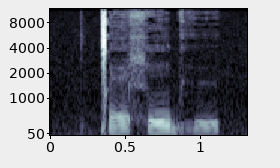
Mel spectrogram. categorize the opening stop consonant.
click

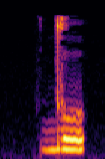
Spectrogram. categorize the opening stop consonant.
plain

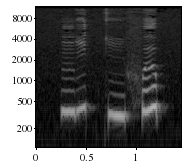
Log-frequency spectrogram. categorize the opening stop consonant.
plain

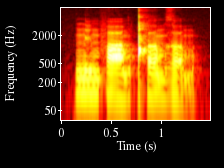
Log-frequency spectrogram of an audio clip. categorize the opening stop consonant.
click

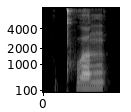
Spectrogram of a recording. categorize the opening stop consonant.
aspirated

